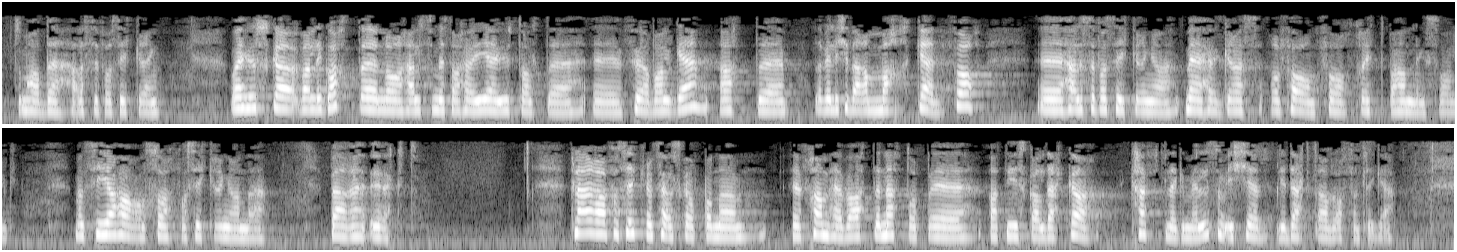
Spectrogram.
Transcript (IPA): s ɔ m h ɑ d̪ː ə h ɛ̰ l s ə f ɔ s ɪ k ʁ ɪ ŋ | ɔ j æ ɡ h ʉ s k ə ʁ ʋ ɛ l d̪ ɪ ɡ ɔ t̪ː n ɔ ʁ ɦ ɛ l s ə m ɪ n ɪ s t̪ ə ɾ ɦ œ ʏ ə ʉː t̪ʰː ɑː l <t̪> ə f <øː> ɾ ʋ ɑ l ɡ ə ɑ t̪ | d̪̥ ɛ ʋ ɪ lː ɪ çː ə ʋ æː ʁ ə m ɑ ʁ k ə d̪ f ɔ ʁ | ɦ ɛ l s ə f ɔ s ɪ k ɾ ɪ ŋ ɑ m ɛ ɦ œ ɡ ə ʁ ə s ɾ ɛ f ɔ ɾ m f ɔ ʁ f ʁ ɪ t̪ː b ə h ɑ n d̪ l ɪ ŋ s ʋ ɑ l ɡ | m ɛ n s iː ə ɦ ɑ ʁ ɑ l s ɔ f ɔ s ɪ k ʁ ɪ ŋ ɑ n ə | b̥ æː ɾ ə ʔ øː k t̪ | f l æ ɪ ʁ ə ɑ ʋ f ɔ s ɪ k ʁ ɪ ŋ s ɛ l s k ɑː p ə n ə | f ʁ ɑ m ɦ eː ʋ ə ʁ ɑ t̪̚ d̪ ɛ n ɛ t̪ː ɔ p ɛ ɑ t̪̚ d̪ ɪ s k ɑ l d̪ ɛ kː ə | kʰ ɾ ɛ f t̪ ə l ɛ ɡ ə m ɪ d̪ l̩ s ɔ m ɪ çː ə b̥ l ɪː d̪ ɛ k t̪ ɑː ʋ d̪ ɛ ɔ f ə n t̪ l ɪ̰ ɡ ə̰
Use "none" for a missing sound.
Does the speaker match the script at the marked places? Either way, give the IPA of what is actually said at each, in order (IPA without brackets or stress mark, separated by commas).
t̪, øː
